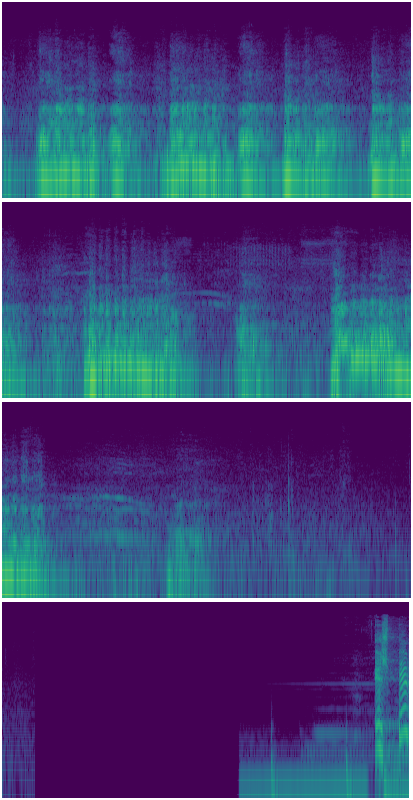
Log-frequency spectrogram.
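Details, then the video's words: A lion roars in a series of deep, throaty bursts that fade into shorter grunts. "¿Te gustaría escuchar el rugido de un león?"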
